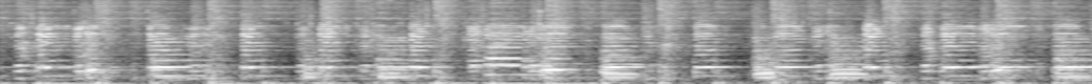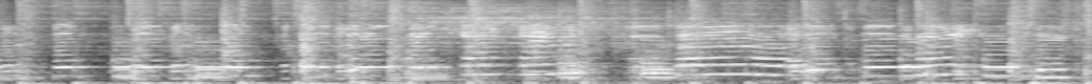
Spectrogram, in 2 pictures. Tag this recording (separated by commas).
Music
